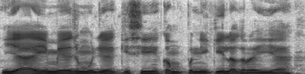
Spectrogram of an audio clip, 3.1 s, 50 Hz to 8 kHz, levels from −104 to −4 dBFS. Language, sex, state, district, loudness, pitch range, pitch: Hindi, male, Uttar Pradesh, Shamli, -14 LUFS, 145-160 Hz, 155 Hz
